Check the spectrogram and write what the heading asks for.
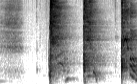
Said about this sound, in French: Ah, moi j'éternue toujours plus de fois.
